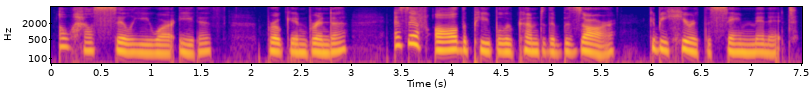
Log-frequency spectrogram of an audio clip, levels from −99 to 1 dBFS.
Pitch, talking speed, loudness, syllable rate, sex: 185 Hz, 210 wpm, -18 LUFS, 6.0 syllables/s, female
